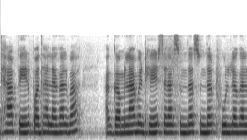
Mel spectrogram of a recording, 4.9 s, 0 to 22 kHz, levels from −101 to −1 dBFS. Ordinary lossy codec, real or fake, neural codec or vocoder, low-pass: none; fake; codec, 16 kHz, 16 kbps, FunCodec, trained on Chinese and English, 50 frames a second; none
